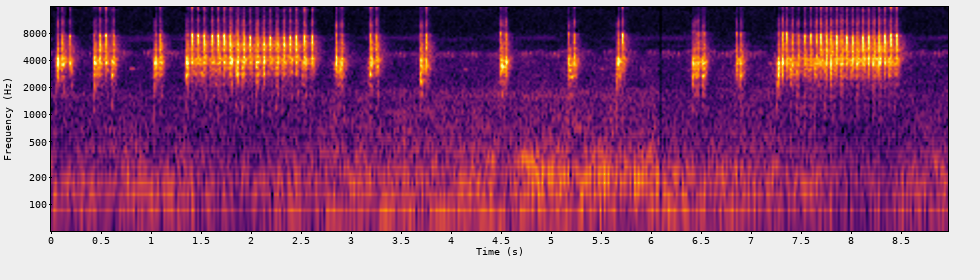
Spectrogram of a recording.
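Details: Choppy series of short, dry buzzy notes from a grey-headed babbler singing the rough 'nembak kasar' way, roughly two per second, framed by two longer grating rattles.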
